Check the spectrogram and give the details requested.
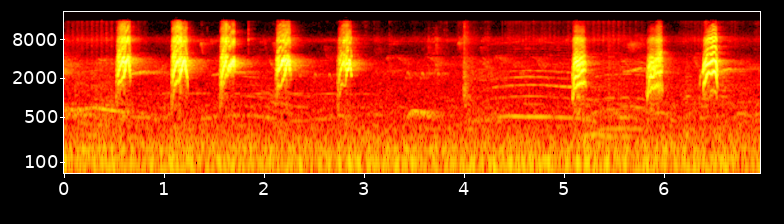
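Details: Long-tailed shrike in full voice, used to provoke other shrikes into replying and singing. Five loud grating notes come about half a second apart, then a short pause with faint whistles, then four more rasping bursts.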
